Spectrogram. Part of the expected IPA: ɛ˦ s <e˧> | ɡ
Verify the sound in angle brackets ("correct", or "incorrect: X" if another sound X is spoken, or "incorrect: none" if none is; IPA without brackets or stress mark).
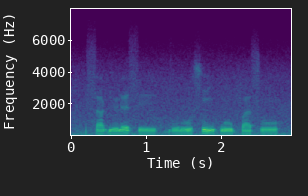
correct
